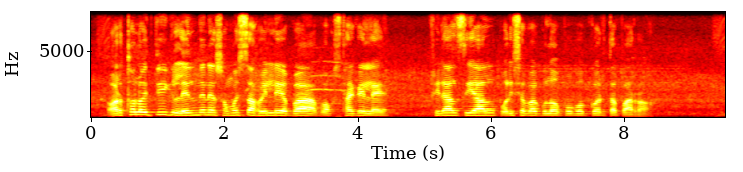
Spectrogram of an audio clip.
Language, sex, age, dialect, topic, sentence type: Bengali, male, 31-35, Jharkhandi, banking, statement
